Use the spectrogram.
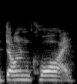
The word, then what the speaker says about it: dong quai: of other products, is the Tanque, which is pronunciation, the Dong Quai.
